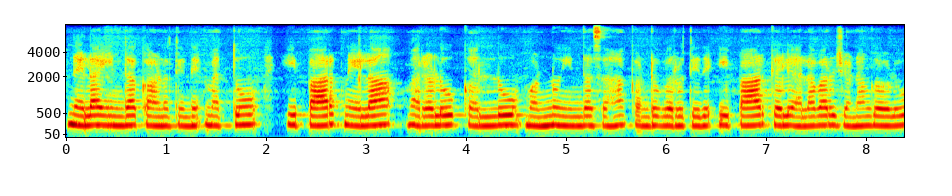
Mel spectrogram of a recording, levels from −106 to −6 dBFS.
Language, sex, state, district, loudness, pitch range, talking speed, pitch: Kannada, female, Karnataka, Shimoga, -18 LUFS, 210-225 Hz, 135 wpm, 215 Hz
